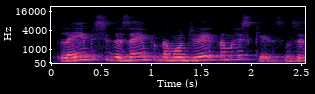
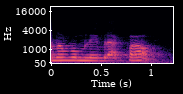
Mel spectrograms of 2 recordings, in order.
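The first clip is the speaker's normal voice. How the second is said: ordinary talk, nothing marked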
